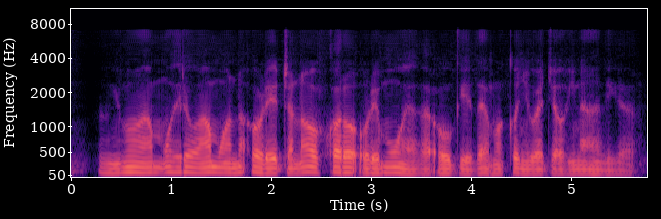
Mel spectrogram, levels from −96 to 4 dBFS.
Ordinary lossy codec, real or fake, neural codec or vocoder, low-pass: none; fake; codec, 16 kHz, about 1 kbps, DyCAST, with the encoder's durations; 7.2 kHz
